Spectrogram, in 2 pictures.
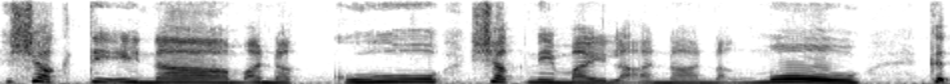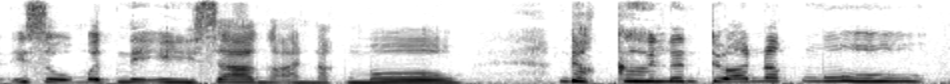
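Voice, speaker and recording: A woman acts a worried, loving grandmother in a radio drama. Her voice is fairly high, tender and sighing, with a lamenting edge. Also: slow. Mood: distressed, pleading. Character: anxious, devout, loving grandmother and worried mother.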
